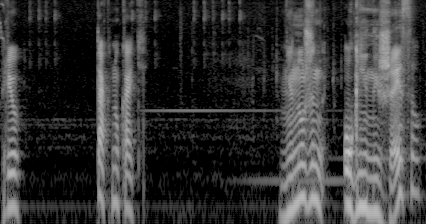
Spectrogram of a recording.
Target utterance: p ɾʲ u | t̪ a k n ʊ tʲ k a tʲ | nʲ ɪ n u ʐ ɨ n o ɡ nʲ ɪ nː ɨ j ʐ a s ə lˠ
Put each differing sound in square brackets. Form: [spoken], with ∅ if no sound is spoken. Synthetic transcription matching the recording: p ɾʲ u | t̪ a k n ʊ [∅] k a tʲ | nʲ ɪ n u ʐ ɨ n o ɡ nʲ ɪ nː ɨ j ʐ [ɛ] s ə lˠ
